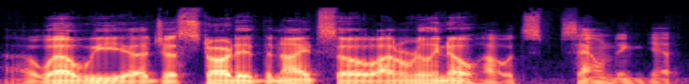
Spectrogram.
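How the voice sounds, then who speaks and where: A man's voice: on the low side, normal speed, fairly bright tone, smooth, dry recording, lightly acted. Offhand radio engineer played by a man, dry close sound. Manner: offhand, teasing. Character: laid-back male radio engineer and prankster.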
